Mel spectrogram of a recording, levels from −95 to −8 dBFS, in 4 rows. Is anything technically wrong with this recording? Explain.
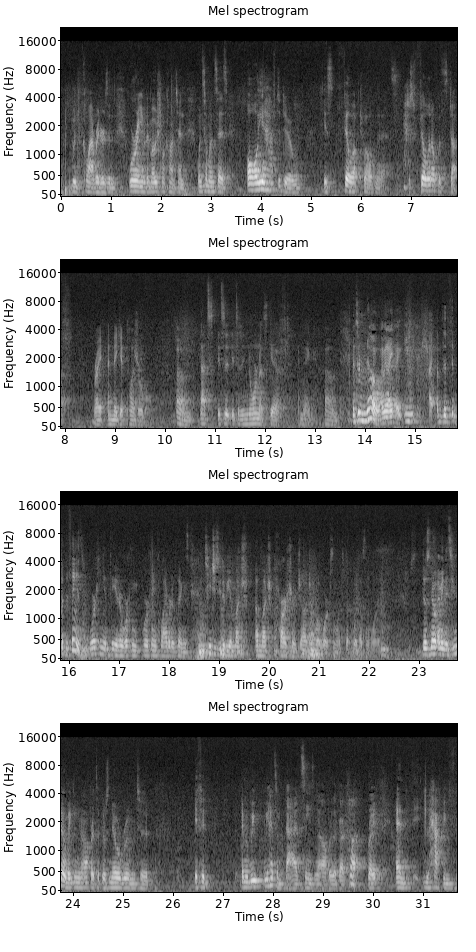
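No, nothing is technically wrong with this audio.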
